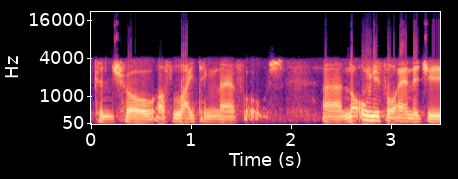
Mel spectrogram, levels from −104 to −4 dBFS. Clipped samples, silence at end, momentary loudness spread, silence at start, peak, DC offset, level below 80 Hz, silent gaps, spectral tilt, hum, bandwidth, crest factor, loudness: 0.2%; 0 s; 7 LU; 0.05 s; 0 dBFS; under 0.1%; -46 dBFS; none; -6 dB/octave; none; 15 kHz; 12 dB; -13 LUFS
